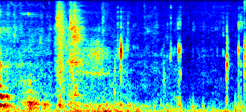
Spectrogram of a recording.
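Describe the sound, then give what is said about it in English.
Soft, moist chewing of Twizzlers licorice candy, with a few quiet bites and squelching mastication sounds at low volume. “This, the licorice one, the Twizzlers ones are not my favorite.”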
